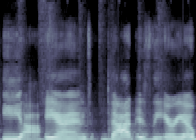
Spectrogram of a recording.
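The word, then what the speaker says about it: Oia: Although there is quite a few, but the famous one is actually in a town that's spelled O I A and it's pronounced Iya.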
